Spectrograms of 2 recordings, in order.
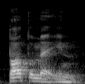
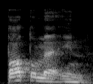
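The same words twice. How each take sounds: Both takes have the same delivery.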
